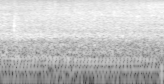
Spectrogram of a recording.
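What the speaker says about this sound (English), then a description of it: "Just the sound of the air-cooled engine." An old air-cooled Volkswagen Beetle engine idles at a distance, a faint, steady low rumble with an even throb and no other sounds.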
